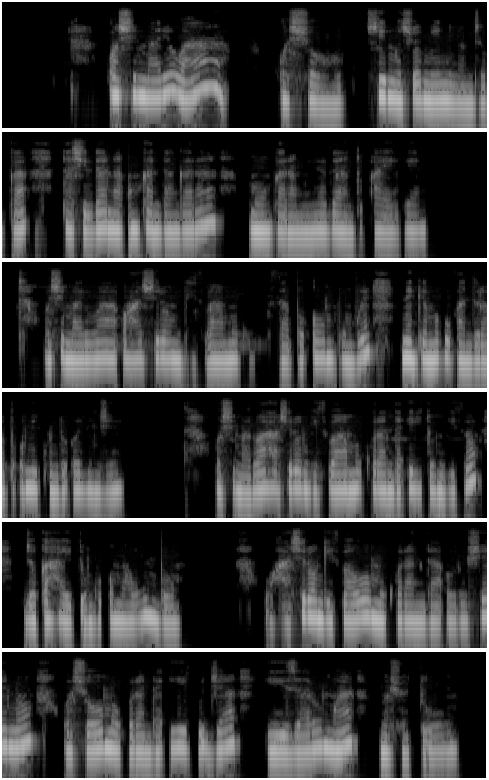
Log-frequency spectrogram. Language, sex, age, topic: Oshiwambo, female, 25-35, finance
